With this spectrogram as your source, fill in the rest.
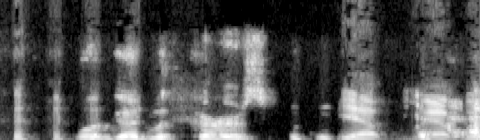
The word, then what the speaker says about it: Coors: we're good with curs. Yep, we like Coors. We got an upstate New Yorker over here pronouncing it the Oklahoma way.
